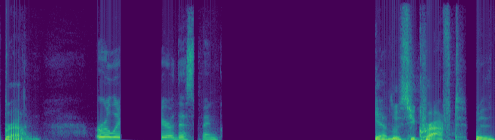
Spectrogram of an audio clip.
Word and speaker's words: Lucy Kraft: Yeah, Lucy Kraft with a T.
